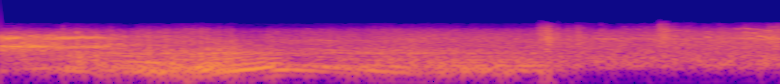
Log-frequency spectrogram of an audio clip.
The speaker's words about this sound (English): A short while after that, Mrs. Peel, at the wheel of her car, headed up the cliff road. She parked skillfully by the rocky path that led to the lighthouse.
